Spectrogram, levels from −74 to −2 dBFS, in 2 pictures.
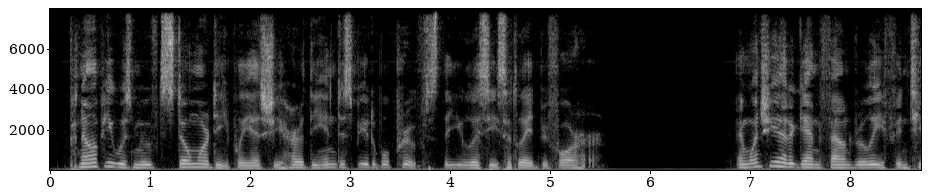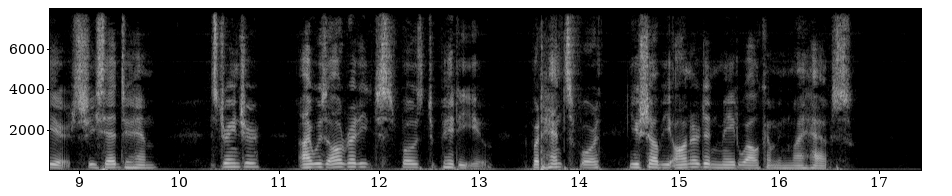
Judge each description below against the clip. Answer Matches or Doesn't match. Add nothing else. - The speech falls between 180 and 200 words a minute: Doesn't match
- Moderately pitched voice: Matches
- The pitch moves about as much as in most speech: Matches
